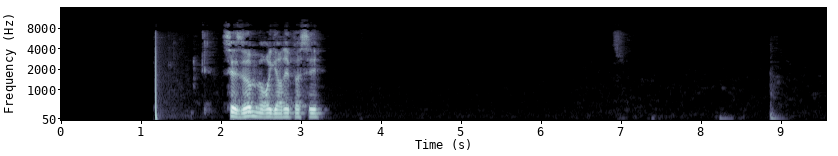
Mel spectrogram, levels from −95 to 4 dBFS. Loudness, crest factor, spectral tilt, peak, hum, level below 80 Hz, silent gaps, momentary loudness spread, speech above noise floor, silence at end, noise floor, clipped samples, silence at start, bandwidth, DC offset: -16 LUFS; 22 dB; -5 dB/octave; 0 dBFS; none; -54 dBFS; none; 17 LU; 74 dB; 6.35 s; -88 dBFS; under 0.1%; 2.05 s; 7.8 kHz; under 0.1%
